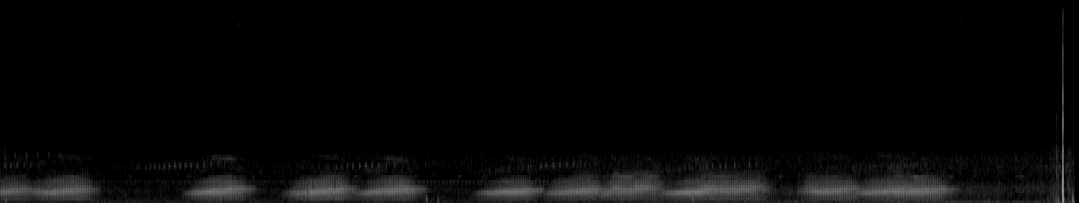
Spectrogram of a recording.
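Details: American bullfrogs give throaty, vibrating croaks in single notes and runs of two to four, pausing between runs, ending in quiet with a sharp click.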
